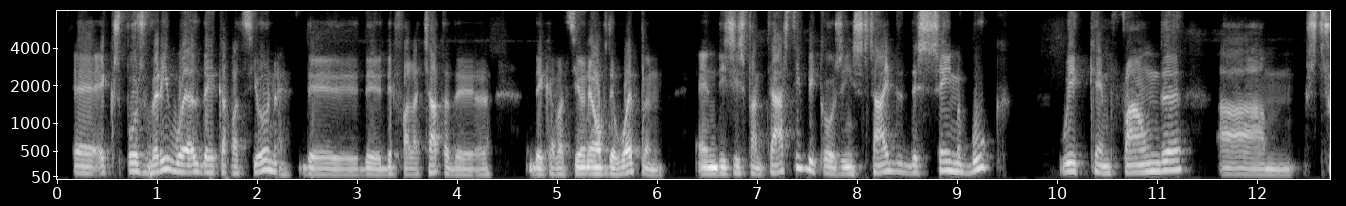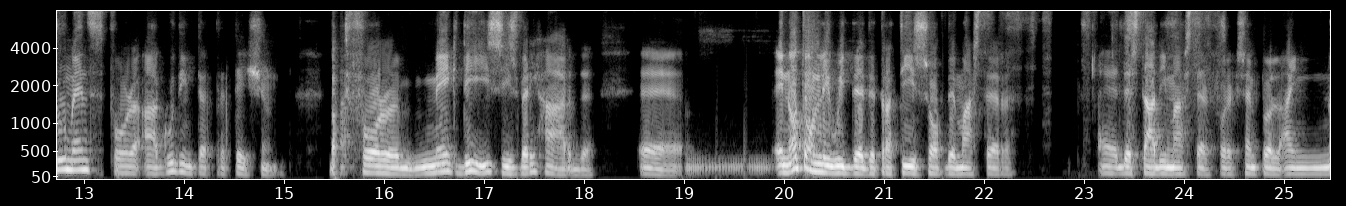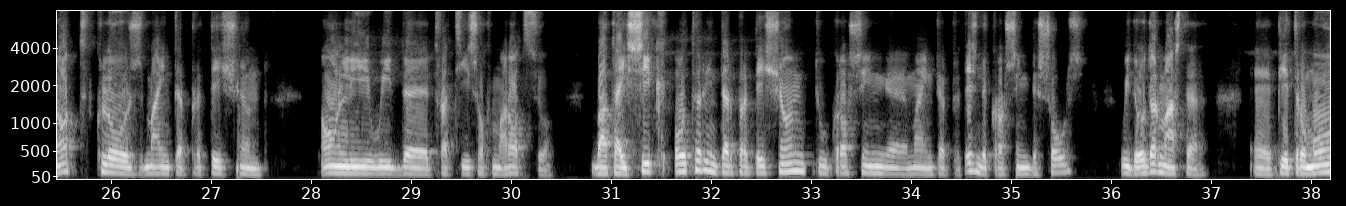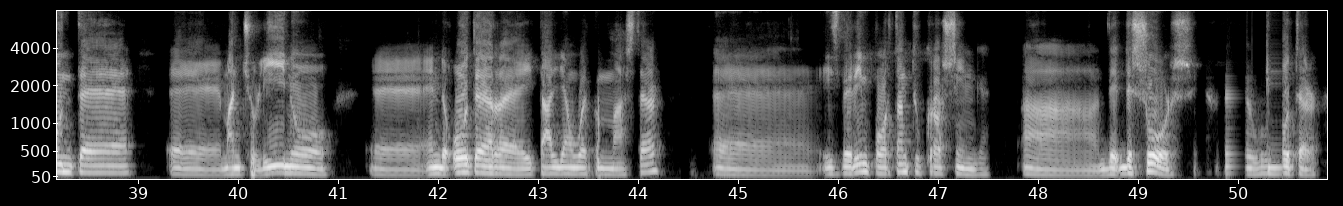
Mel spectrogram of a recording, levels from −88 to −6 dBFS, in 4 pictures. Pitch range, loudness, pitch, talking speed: 100-130 Hz, -22 LUFS, 110 Hz, 130 wpm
